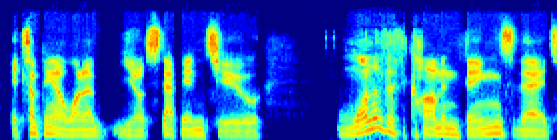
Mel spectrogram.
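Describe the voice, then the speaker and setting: A man in an enthusiastic tone at a fairly slow pace, with ordinary pitch variation and a quiet background. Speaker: online community founder. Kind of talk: interview. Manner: articulate.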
